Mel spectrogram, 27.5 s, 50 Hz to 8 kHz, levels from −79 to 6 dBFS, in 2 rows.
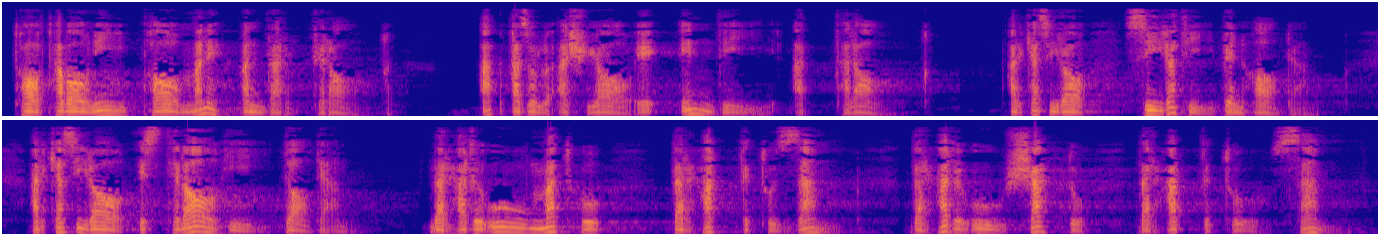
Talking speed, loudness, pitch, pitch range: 85 wpm, -23 LUFS, 90 Hz, 80-100 Hz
